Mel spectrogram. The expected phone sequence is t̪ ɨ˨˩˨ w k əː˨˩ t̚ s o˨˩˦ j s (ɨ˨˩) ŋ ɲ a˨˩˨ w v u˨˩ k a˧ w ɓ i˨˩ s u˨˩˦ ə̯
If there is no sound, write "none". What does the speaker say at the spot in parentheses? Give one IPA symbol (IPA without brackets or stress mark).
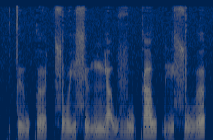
ɨ˨˩˦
